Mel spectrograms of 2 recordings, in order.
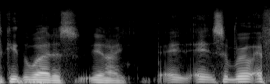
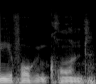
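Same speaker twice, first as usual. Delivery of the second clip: low, put-on, light touch of Irish accent; 5 semitones lower than usual. Explaining how to get away with swearing on TV, in a put-on Irish accent. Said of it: "put a little bit of an Irish accent on".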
